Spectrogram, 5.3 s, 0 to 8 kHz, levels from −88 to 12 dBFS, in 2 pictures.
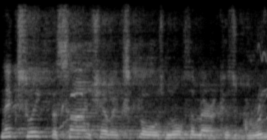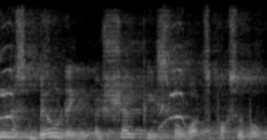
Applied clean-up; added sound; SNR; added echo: none; Dog; 12 dB; reverberation time 2.7 s.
